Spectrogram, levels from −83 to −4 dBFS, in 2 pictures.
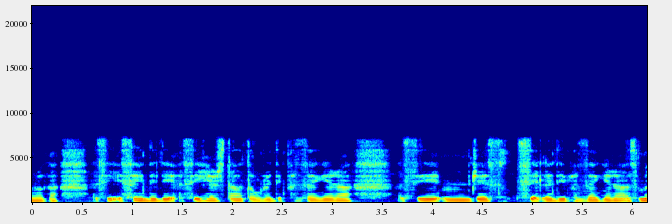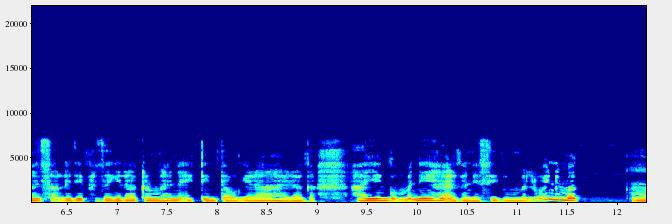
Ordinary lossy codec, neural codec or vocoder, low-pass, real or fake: AAC, 48 kbps; none; 7.2 kHz; real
